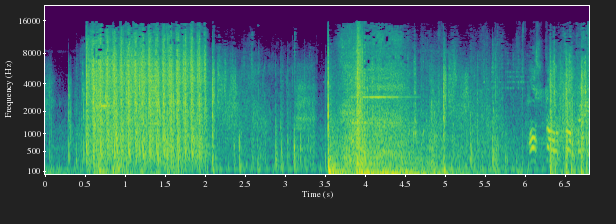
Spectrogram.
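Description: Sustained automatic machine gun fire in the Warzone battle royale shooter, rapid loud bursts with heavier booming shots partway through, chattering on under game callouts.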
